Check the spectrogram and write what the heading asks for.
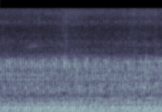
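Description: Skid-steer loader's engine running steadily.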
